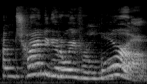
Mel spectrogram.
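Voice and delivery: gasping, out of breath. Percy stops running and answers Bob, gasping, out of breath. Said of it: "Percy gasped".

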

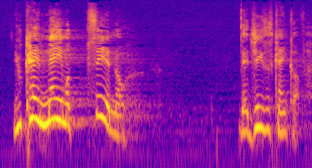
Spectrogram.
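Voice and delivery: slow, low, deliberate, each word drawn out. Speaking to an audience about sin, making sure they catch it: said slowly. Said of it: "I said it slowly so you could catch it".

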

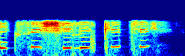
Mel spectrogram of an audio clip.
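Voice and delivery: high kitty voice. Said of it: "the high voice".

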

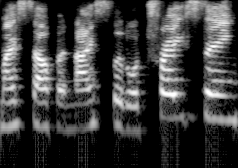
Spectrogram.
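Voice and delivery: ordinary delivery

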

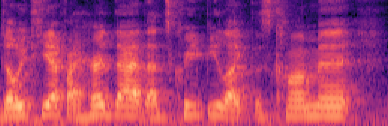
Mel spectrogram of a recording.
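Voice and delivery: plain

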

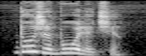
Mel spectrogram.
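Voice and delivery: sympathetic, caring, compassionate tone. The butterfly asks the lion cub a question; sympathetic question. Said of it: "співчутливо запитав метелик".

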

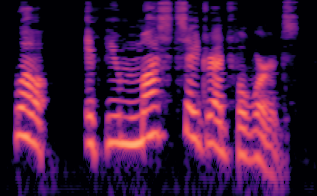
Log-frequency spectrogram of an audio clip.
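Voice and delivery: earnest, pleading, begging tone. Dora answers Davy's defiant retort, pleading. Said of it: "pleaded Dora".

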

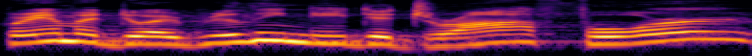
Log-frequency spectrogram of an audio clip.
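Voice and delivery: put-on small, cute five-year-old girl voice. Retelling a card game where Rachel asks Grandma a question, in her cute five-year-old voice. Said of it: "in her cute little five-year-old voice say".

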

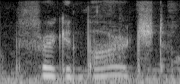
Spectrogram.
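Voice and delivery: slow, drawn-out whisper.

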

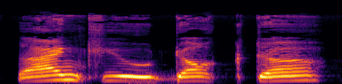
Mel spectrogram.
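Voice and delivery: odd, strange, slow, unhurried way of speaking. Joseph answers the doctor who wants nurses to help him, in a strange, slow voice. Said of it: "in his strange, slow voice".

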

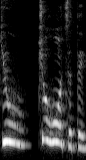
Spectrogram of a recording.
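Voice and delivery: astonished, high, drawn-out, surprised exclamation. Reading a story, a character reacts to the rescued one's grimace, surprised. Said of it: "здивувався Кузя".

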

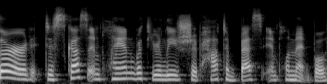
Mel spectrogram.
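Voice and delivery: plain reading voice

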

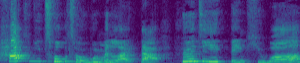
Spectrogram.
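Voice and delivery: mock all-out scream, loud outburst. Retelling her reaction when a man told Ava to shut up; retelling her own scream. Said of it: "I literally screamed".

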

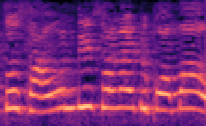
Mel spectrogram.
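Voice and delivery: called out high and loud.

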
